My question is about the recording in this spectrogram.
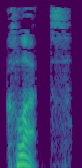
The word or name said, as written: klutz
